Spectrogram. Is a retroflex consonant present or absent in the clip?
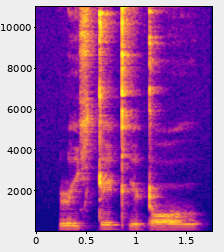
present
